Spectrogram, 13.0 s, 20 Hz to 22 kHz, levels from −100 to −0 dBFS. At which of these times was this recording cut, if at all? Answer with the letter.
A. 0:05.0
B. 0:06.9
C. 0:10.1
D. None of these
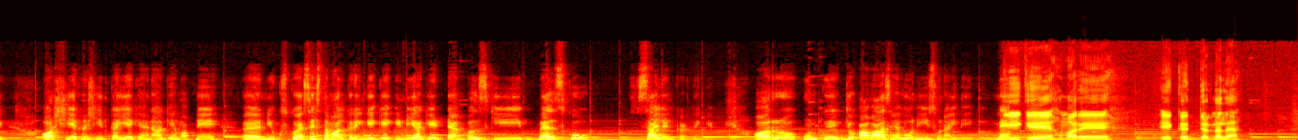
C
